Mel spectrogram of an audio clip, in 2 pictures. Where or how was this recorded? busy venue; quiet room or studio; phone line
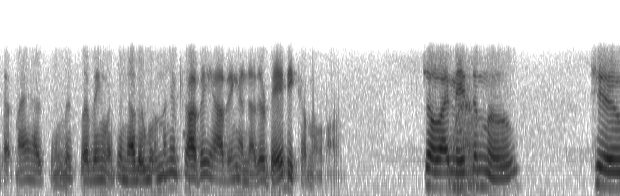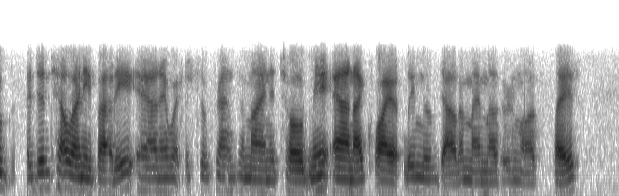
phone line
